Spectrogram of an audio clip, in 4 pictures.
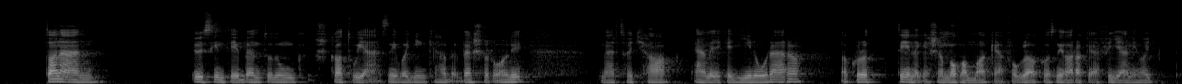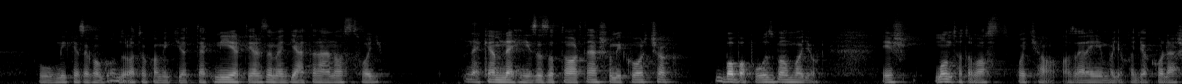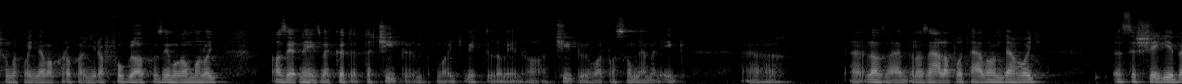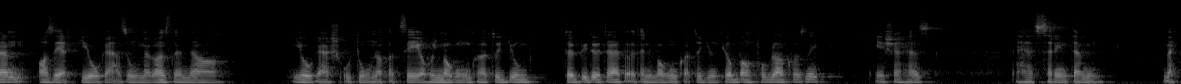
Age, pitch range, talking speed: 20-39, 95-110 Hz, 135 wpm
